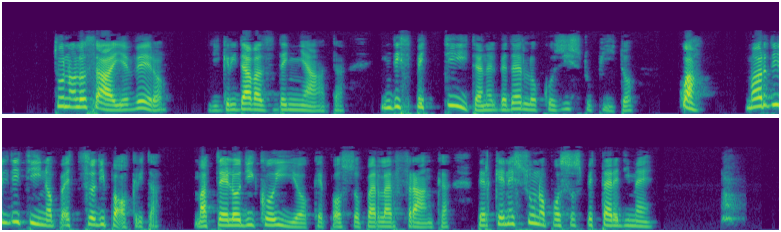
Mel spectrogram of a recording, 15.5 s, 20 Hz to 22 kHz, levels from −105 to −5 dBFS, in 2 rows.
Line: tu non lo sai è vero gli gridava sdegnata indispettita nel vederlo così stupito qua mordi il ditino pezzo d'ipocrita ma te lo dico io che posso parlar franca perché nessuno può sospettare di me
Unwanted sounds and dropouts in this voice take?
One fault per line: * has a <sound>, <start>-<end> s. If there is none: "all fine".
* has a bark, 15.0-15.2 s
